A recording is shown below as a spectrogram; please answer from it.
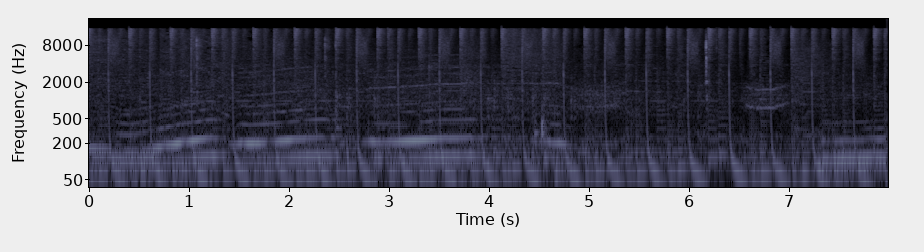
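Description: Rally car in the BeamNG driving game on a tarmac stage, engine note rising and falling through gears with a braking squeal into a corner, steady and close throughout with no talking.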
